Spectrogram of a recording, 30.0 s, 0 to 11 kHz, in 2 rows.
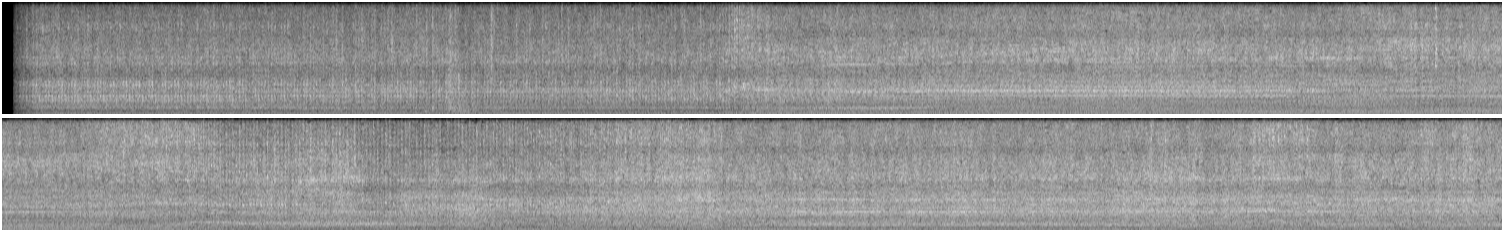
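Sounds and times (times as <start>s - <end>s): tractor engine running: 0.1s - 30.0s.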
